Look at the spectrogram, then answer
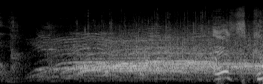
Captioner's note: audience cheers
